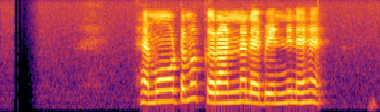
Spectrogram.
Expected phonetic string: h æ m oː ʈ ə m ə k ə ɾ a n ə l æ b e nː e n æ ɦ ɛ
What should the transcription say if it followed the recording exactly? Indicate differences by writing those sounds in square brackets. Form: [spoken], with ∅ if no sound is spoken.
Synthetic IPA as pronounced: h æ m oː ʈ ə m ə k ə ɾ a [nː] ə l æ b e nː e n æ ɦ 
